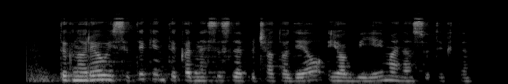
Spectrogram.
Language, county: Lithuanian, Kaunas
